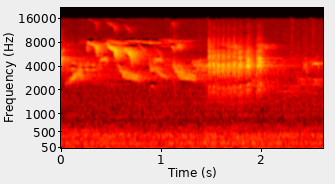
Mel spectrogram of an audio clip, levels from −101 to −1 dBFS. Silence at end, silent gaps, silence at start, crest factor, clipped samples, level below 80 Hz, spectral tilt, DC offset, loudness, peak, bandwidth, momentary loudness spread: 0 s; none; 0 s; 20 dB; under 0.1%; -64 dBFS; 1.5 dB/octave; under 0.1%; -28 LUFS; -12 dBFS; 16 kHz; 11 LU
